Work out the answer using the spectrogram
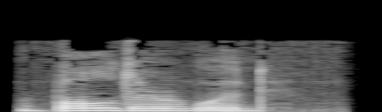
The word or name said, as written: Boldrewood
